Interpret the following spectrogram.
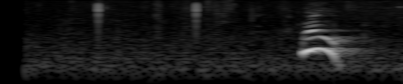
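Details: Border Terrier puppy settling on a bed on its own indoors gives one short rising-then-falling whine near the end, after two faint clicks; a person then praises it.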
